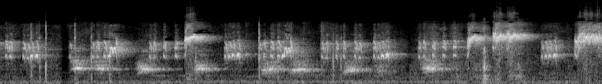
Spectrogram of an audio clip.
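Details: Kept decoy red-whiskered bulbul delivering ché song: rapid chattering notes mixed with lower slurred whistles and higher sharp squeaky accents, steady without long breaks.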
